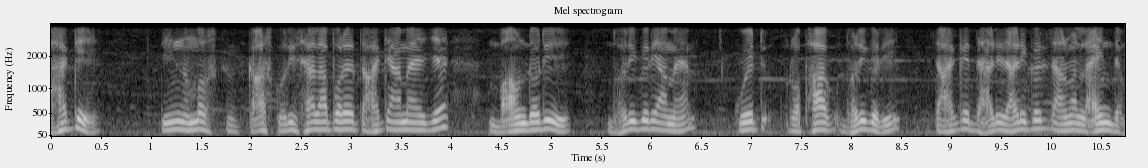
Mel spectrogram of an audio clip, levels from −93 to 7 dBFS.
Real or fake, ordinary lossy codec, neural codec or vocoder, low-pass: real; none; none; 3.6 kHz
